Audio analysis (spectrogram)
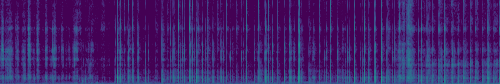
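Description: Fingertips and long nails tap and scratch the smooth, solid wooden back of a wooden paddle hair brush that has been turned over. A fast, dense run of crisp, short clicks and scratchy strokes grows busier and louder after the first couple of seconds and continues steadily to the end.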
